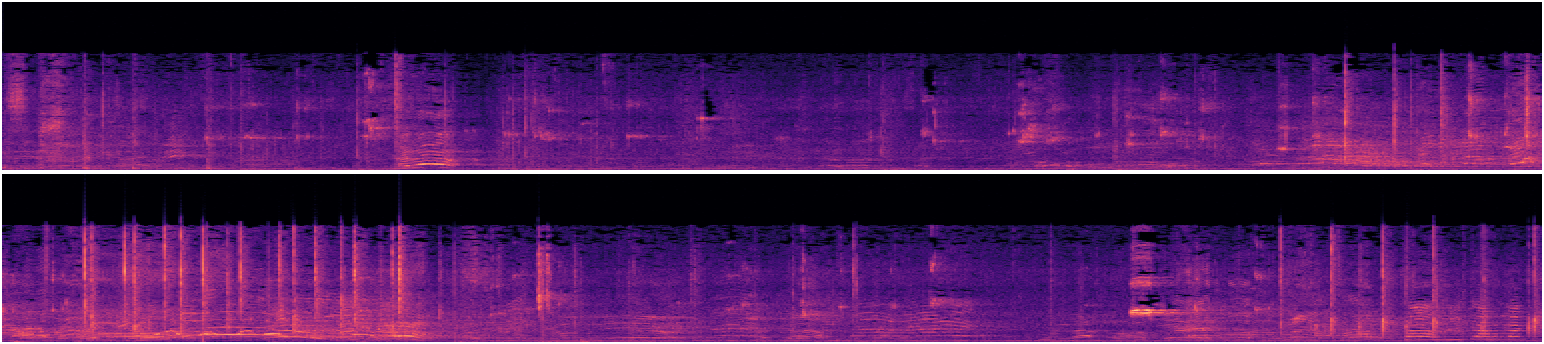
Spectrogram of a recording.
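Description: A basketball being dribbled on a hardwood gym floor during live play, mixed with players' and spectators' voices echoing in the hall. The ball strikes come thick around the middle, with a loud shout near the start, over a steady low hum.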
